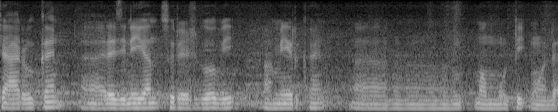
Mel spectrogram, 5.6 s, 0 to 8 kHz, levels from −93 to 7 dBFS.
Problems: low volume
